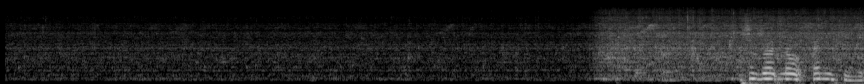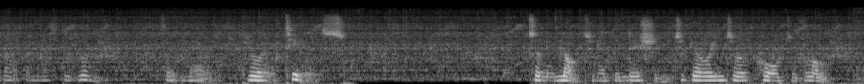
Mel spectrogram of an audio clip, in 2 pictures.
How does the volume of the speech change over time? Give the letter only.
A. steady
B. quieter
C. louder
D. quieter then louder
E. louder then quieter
D.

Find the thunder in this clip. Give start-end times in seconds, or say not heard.
not heard.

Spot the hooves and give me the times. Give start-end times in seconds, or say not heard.
not heard.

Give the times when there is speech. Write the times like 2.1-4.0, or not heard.
7.4-12.1, 13.9-16.9.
